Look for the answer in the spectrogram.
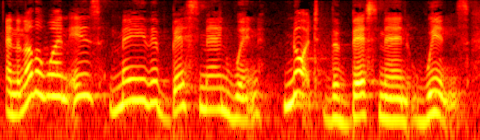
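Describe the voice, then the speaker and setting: A woman presents a scripted lesson as a language teacher. She is a native English speaker and explains each point emphatically, at a middling pitch, addressing the viewer directly. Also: lively intonation, a little slow, darkish tone. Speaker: host, non-native Italian teacher.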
